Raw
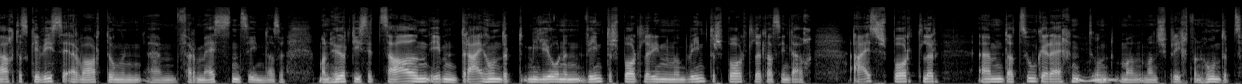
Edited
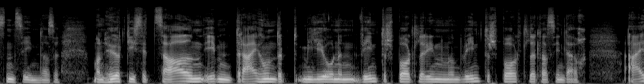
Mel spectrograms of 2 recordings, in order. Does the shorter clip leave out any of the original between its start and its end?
no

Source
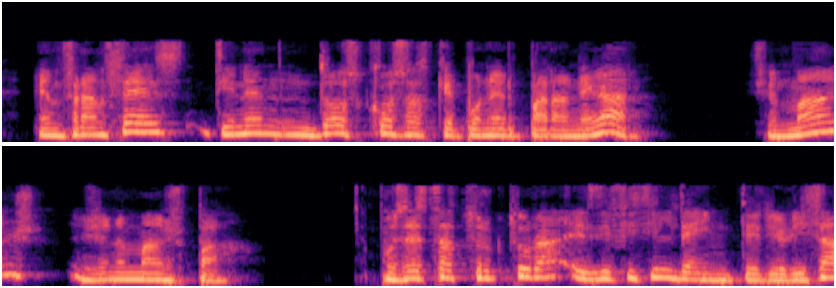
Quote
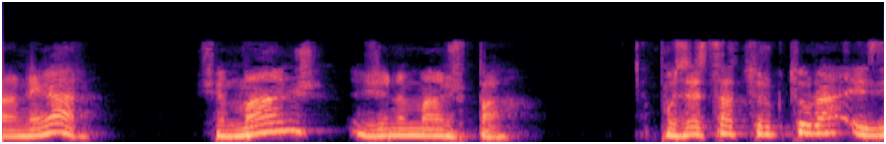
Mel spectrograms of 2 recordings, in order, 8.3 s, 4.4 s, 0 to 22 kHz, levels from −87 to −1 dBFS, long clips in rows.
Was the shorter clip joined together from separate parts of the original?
no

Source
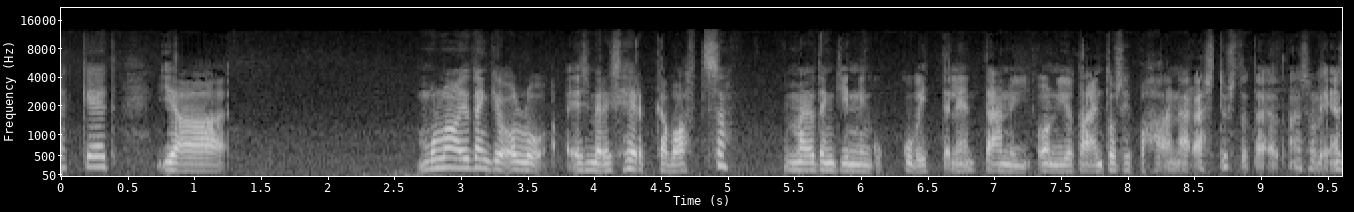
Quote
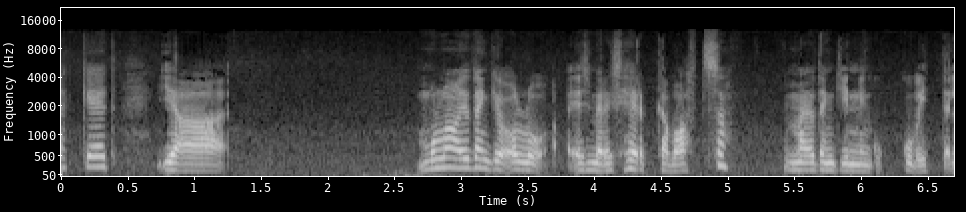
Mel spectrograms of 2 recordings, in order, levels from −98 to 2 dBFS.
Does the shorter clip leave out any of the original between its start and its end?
no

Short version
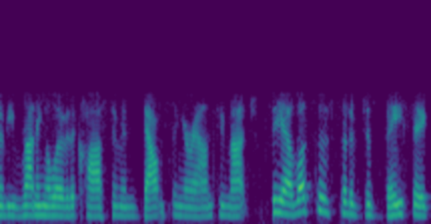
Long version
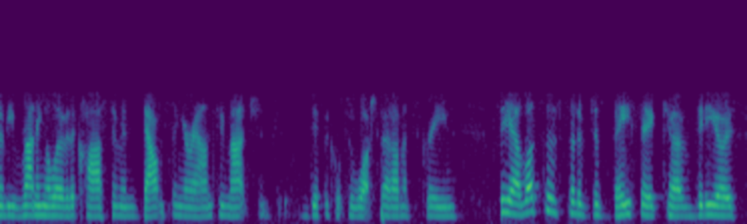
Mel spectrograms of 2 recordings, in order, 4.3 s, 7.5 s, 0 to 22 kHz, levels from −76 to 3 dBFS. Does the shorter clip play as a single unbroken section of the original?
no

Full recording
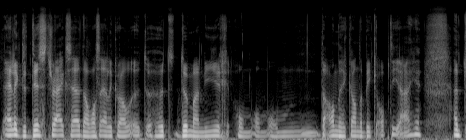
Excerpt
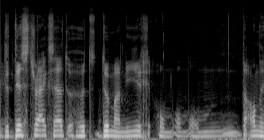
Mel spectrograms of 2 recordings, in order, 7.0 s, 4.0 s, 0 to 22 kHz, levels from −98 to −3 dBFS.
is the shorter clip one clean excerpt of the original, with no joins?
no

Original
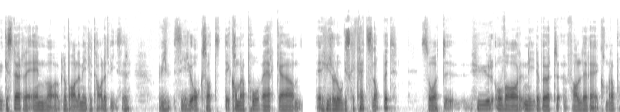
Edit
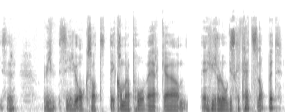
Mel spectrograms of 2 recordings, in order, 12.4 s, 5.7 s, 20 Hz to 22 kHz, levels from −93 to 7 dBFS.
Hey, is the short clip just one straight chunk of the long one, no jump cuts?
yes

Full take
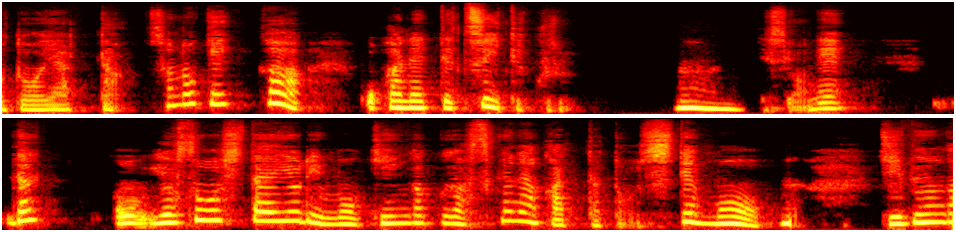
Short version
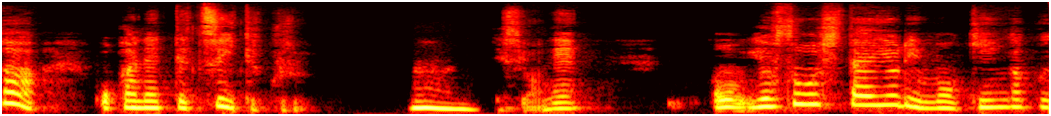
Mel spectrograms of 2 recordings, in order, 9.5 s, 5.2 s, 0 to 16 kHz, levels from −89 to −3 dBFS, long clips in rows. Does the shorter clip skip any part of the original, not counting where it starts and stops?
yes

